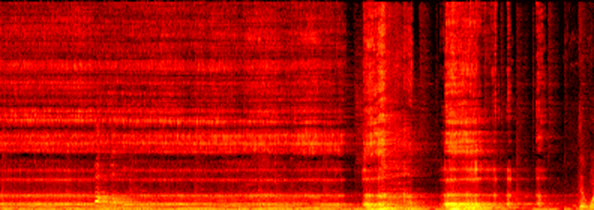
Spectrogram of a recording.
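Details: Record attempt at a world burping championship, after gulping air and drinking soda to push stomach air upward: deep, rumbling, drawn-out belches over steady background noise; prolonged burping from swallowed air.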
